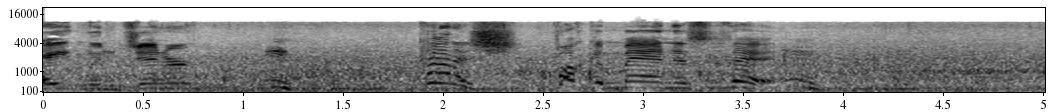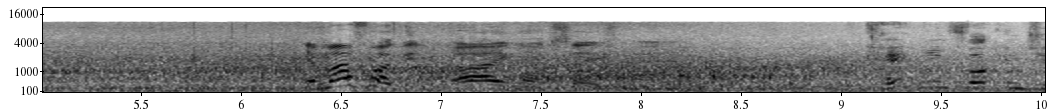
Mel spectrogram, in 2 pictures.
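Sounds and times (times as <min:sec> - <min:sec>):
street traffic passing cars: 0:00.0 - 0:10.0.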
